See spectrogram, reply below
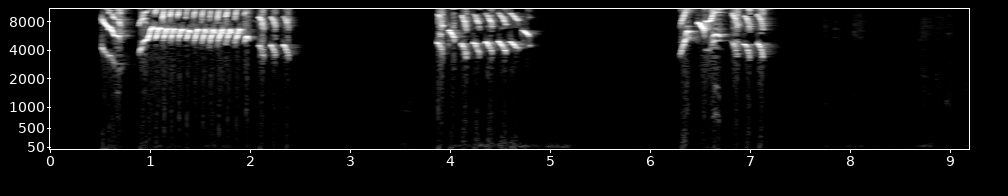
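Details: Lure song of an orange-headed thrush for stimulating other thrushes: three bursts of very high, fast chattering and twittering notes in rapid stuttering runs, with pauses of roughly a second between them and faint low background noise.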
